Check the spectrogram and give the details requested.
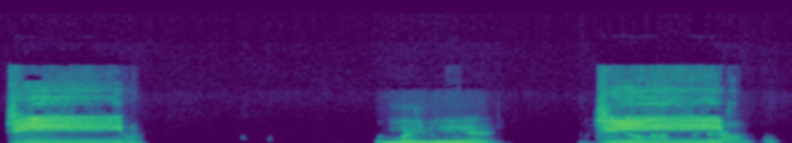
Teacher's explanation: জিমটা আরো চেপে বলেন, আর তিন আলিফ পরিমাণ টান দেন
